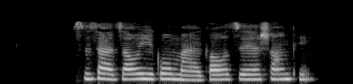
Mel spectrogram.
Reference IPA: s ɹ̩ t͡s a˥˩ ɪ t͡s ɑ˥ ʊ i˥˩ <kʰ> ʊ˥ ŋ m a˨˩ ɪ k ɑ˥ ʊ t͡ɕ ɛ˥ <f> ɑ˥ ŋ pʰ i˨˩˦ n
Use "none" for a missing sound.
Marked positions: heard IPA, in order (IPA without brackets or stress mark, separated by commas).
k, ʂ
